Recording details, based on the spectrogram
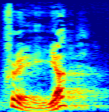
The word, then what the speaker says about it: Freya: Our Norwegian friends told her that her name was supposed to be pronounced Freya, but I couldn't go out in the backyard to call her in Freya.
